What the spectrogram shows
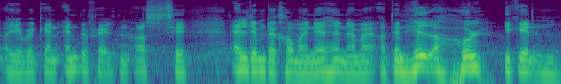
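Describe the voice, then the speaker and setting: A man of middle pitch opens a conversation with an author at a book fair. He speaks slowly and with filled pauses. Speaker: interviewer.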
